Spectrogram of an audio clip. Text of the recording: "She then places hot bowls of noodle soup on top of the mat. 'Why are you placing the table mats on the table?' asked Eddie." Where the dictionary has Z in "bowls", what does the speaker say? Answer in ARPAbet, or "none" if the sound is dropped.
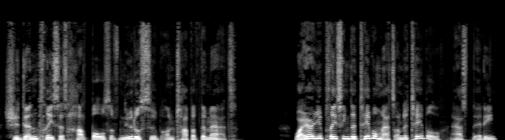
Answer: Z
